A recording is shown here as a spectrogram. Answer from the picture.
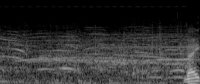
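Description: Indistinct voices of players, coaches and spectators talking in the background of an outdoor football field, steady and fairly faint, with a man's voice starting close to the microphone right at the end.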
